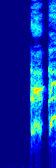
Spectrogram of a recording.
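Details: Rooster crowing, a short clipped fragment of two hoarse, harmonic-rich bursts, the second briefer, with silence before them and no other sounds.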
